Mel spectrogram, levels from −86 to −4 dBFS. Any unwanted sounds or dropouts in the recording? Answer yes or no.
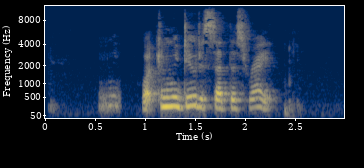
yes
